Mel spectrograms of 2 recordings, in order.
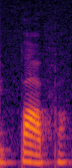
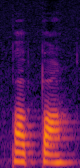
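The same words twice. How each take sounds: First: Papa with the first pa stressed; Russian-style papa, weight on the first syllable. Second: Papa stressed on the last syllable; French stress. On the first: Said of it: "accentué sur la première syllabe". (accent sur la première syllabe) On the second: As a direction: say papa evenly, landing on the final pa. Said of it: "comme en français". (accent français sur la dernière syllabe) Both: Shown as a demonstration.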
